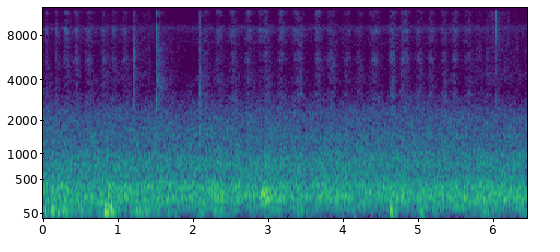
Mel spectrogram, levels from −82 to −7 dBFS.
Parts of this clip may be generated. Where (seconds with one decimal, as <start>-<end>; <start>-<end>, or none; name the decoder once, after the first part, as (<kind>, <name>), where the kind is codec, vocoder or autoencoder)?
none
